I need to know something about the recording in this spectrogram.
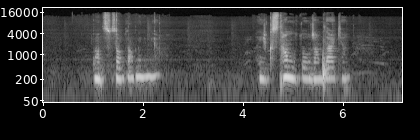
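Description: A young woman speaks quietly and hesitantly, close by.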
